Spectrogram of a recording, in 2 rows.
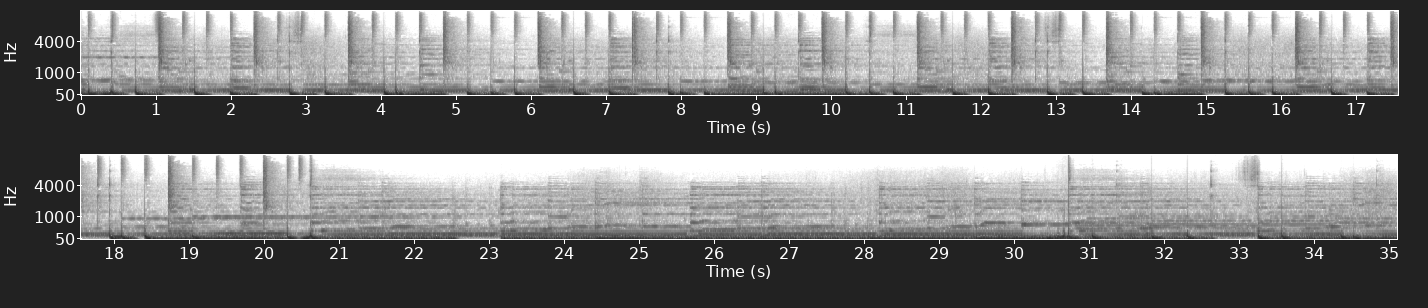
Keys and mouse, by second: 0.9-2.3 shift+drag, 2.3 ctrl+space, 2.5 ctrl+click, 2.8 ctrl+space, 3.3-6.9 drag, 6.9 ctrl+space, 7.2 ctrl+click, 7.4 ctrl+space, 9.9-21.7 drag, 21.7-25.5 drag, 25.5 click, 26.1 ctrl+space, 27.1 ctrl+click, 27.3 ctrl+space, 28.8 ctrl+alt+click, 29.8 ctrl+space, 30.1 ctrl+click, 30.3 ctrl+space, 31.3 space, 31.5 click, 31.8 space, 32.3 ctrl+click, 32.6 ctrl+space.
